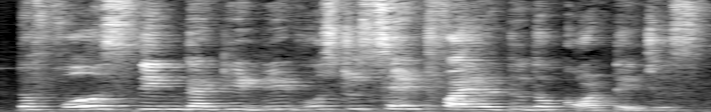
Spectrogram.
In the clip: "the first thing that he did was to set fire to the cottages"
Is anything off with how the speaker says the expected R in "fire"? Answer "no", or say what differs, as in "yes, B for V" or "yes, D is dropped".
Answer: yes, L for R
